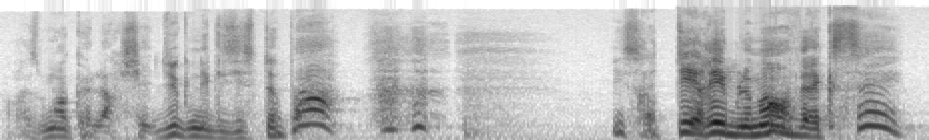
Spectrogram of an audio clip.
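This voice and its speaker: An actor playing a fussy, solicitous snob of a gentleman, formal and affected, in a children's television comedy. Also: high-pitched, wildly swooping pitch, measured pace, gravelly, a little hiss or hum, exaggerated voice. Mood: amused.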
